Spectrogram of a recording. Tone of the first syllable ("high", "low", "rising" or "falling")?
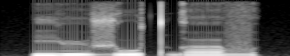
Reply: falling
